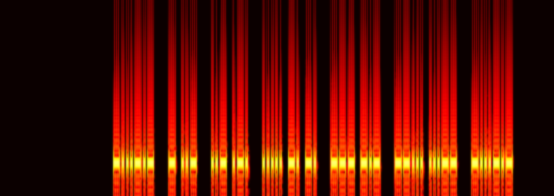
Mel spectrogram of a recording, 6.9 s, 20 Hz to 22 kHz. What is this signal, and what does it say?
Morse code, heard as a keyed tone, about 44 wpm, 700 Hz. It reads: <BK> TU UR 5NN OK 73 <BK>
